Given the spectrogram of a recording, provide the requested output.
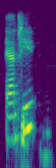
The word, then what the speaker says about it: antibiotics: So again, there's this rule where that second T, it's surrounded by vowels, so it's pronounced like a D. Antibiotics.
